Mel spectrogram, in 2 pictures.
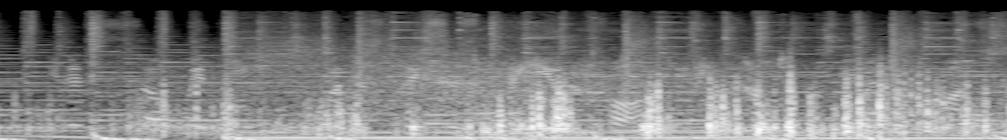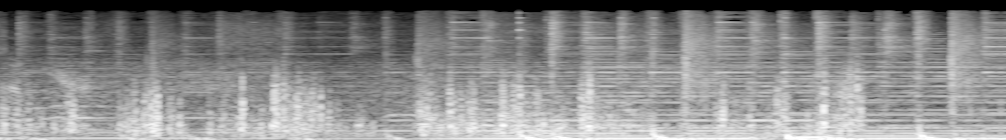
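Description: Background music with a steady beat and bass line, getting louder about seven and a half seconds in.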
